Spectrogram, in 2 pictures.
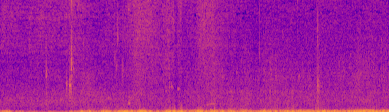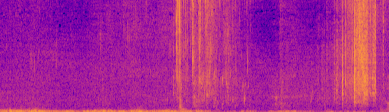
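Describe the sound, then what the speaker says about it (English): Wind gusting across an open lake on a cold spring day, buffeting a canoe and the microphone with a loud, steady low roar that eases toward the end, joined by brief splashing or rustling. "Here comes another gust."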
